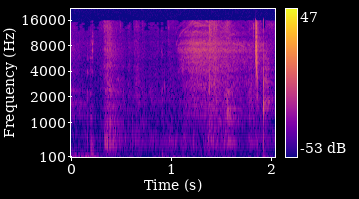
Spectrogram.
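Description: Faint handling of an open cardboard box: a soft rustle, then a light click near the end as a hand reaches into it.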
